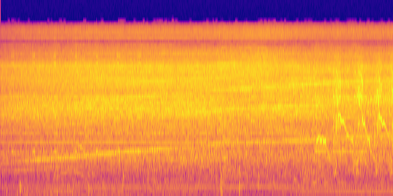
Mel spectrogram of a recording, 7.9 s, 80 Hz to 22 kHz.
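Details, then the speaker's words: Arrma Outcast 8S RC car with Castle ESC, first run after a rebuild: steady high-pitched fan whir with a slowly rising tone, no rattle; all cooling fans working, none broken, no thermal cutoff. "All the fans are still working, no broken fans, no temp cut."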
